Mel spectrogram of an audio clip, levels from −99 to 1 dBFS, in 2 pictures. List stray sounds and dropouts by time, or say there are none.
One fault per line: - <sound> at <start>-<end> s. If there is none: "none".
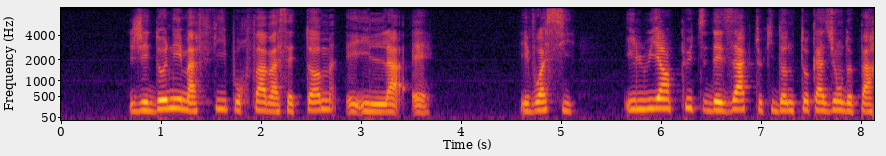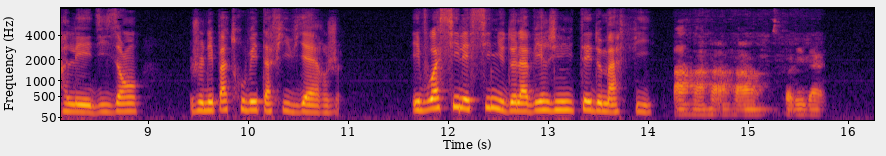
- laugh at 14.2-15.8 s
